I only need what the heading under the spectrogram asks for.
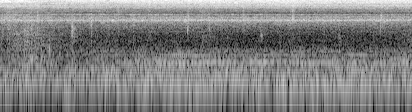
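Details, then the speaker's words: Water heater gas burner with water flow on: soft steady gas hiss and faint ticking but no ignition whoosh, burner trying to light and failing. "Okay, it's lit. No, it isn't. Oh my god. Okay, turn it off. Yeah, it's trying to light. I hear it."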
